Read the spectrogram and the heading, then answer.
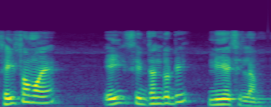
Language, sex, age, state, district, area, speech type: Bengali, male, 60+, West Bengal, Nadia, rural, spontaneous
